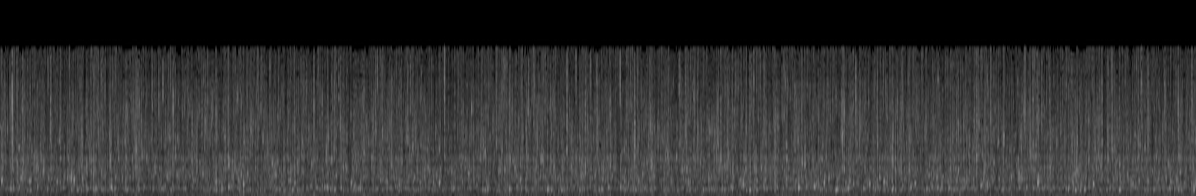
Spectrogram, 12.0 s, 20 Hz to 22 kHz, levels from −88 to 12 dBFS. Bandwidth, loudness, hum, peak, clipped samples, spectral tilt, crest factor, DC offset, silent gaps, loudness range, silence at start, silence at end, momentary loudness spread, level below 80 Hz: 17 kHz; -41 LUFS; none; -14 dBFS; under 0.1%; 1 dB/octave; 30 dB; under 0.1%; none; 1 LU; 0 s; 0 s; 2 LU; -66 dBFS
